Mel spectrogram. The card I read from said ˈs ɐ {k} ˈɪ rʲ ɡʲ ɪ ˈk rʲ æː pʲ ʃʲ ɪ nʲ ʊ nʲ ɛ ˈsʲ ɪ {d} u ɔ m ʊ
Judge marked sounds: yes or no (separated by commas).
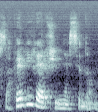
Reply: yes, yes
